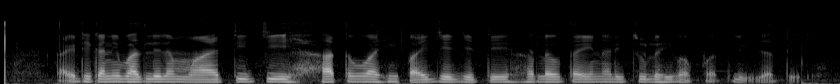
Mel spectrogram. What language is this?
Marathi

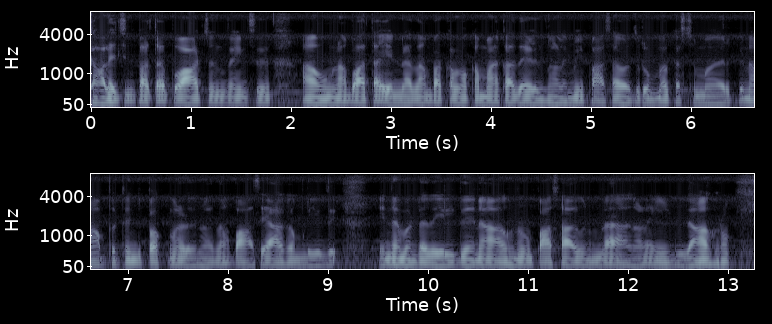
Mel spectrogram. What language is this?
Tamil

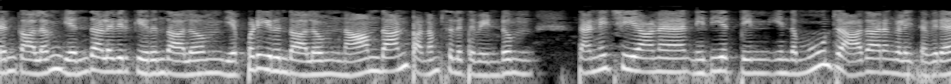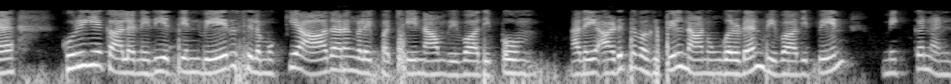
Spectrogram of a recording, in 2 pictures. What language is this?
Tamil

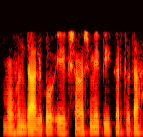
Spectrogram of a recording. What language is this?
Hindi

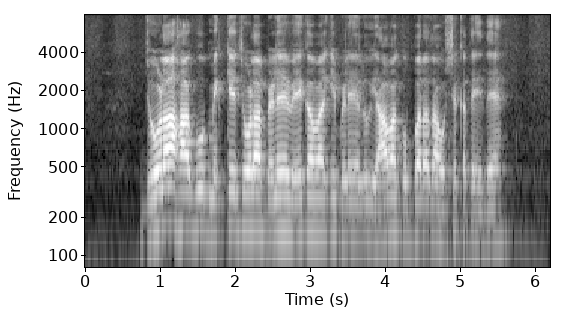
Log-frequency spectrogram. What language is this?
Kannada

